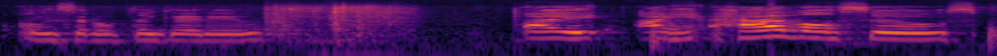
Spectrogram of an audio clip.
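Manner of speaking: ordinary talk, nothing marked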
